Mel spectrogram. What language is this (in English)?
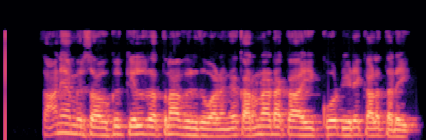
Tamil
